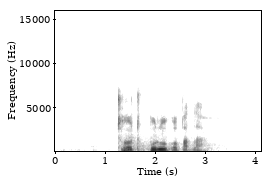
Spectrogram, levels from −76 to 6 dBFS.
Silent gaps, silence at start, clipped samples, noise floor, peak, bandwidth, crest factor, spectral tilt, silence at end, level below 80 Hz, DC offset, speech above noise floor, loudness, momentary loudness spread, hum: none; 1.25 s; under 0.1%; -83 dBFS; -4 dBFS; 6.8 kHz; 20 dB; -8 dB/octave; 1.2 s; -56 dBFS; under 0.1%; 64 dB; -19 LUFS; 22 LU; none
